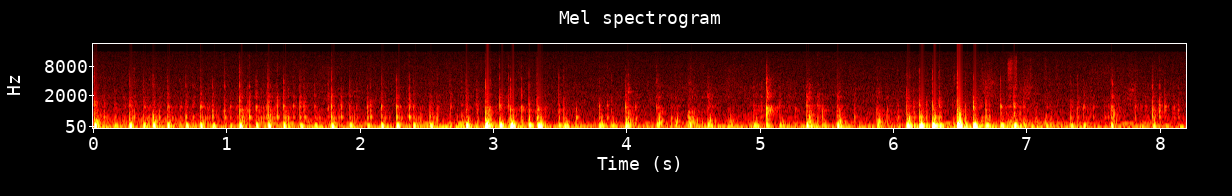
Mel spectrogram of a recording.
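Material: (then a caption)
Plastic. A hand-sized round CD spindle box with a clear plastic lid, partly filled with discs, is held close and tapped and scratched with the fingertips. The result is a quick, uneven run of short, dull, low-pitched taps and thumps with almost no ring, broken by soft scratchy rustles and a few louder knocks near the end.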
